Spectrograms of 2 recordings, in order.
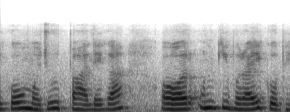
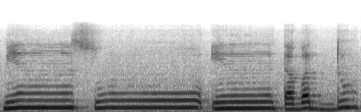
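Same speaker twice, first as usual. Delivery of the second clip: slow, drawn-out Quranic recitation joining the words; demonstrated recitation; 3 semitones higher, much slower than usual. Shown as a demonstration. Teacher models the joined reading for students, slow and drawn out. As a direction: recite it slowly, stretching each sound. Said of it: "ملا کے پڑھ لینا ہے".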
